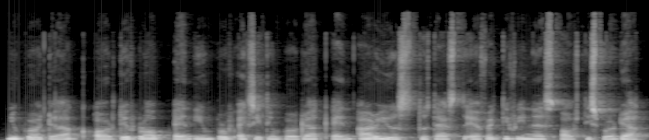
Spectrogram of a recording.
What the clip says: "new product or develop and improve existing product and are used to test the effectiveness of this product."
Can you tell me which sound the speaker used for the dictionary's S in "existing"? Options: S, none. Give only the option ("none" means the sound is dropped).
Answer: none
